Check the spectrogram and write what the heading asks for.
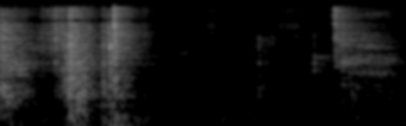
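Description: Paper snack packet crinkling as it is handled: two short rustles just after the start and a longer one near the end.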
